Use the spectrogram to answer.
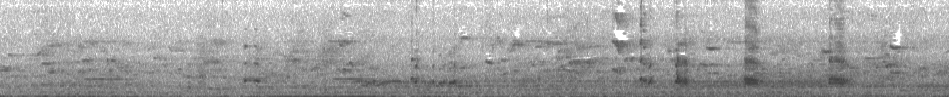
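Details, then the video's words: Lorikeets feeding each other and being fed at Copacabana give sharp, shrill screeches and chattering squawks, several in quick bursts, over a steady low background rumble. "Lorikeets feeding"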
